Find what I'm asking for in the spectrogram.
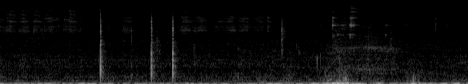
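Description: Chalk or marker strokes on a classroom board while a chemical equation is written, a few sharp taps and short scratchy strokes spaced apart, then a denser burst of writing near the end, close and alone without talk.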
